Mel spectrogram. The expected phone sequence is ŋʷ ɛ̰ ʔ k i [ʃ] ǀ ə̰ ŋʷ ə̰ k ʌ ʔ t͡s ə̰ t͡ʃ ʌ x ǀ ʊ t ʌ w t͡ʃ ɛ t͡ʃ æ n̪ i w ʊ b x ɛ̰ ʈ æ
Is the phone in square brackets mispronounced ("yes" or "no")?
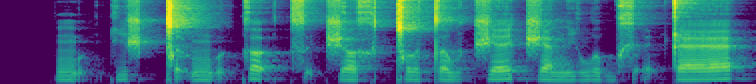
no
